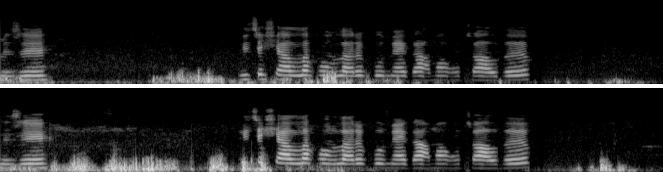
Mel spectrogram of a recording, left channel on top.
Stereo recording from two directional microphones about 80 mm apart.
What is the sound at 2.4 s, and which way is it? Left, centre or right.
Speech, centre.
